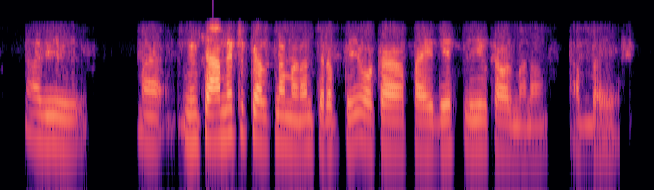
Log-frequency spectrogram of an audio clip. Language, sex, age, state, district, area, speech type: Telugu, male, 30-45, Andhra Pradesh, Vizianagaram, rural, conversation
